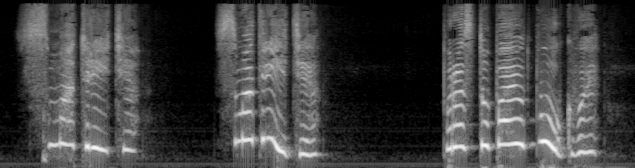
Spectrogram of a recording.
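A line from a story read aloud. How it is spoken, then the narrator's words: Excited shout. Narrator (Russian): возбужденно закричала Бетси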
